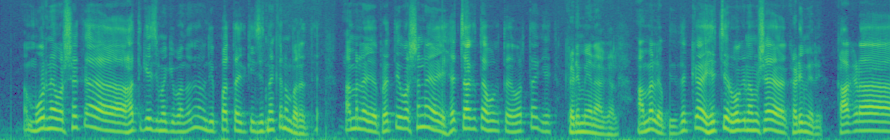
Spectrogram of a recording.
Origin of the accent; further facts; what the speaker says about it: Anakanahalli, Karnataka, India; ನಮ್ಮದು ಅನಕನಹಳ್ಳಿ ಗ್ರಾಮ ರೀ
